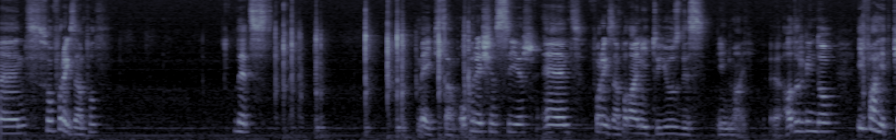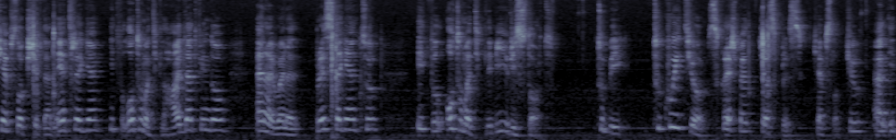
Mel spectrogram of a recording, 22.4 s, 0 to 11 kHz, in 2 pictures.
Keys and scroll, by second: 3.6-6.1 typing, 11.8 shift+super+Return, 20.9 super+q.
